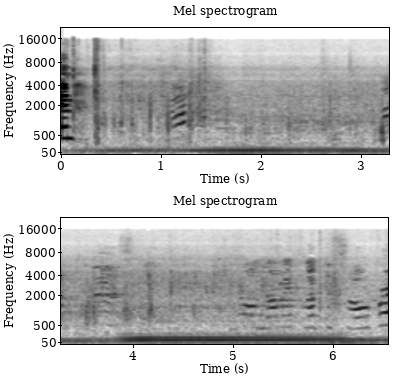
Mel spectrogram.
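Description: A truck's engine running on the trail: a steady low hum that grows louder about four seconds in as it comes closer.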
